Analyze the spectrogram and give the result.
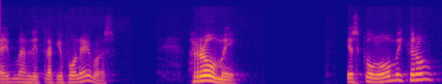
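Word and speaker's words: Ῥώμη: Entonces, Rome, Ro, omega, mi eta es Rome, que es la ciudad de Roma.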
